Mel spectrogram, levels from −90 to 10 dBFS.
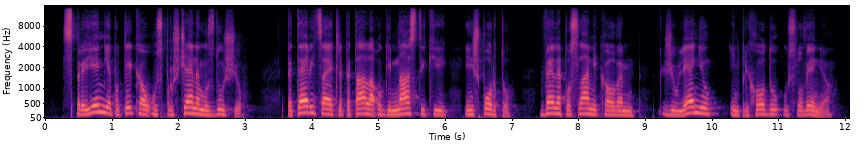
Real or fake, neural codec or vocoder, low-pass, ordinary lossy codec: fake; autoencoder, 48 kHz, 32 numbers a frame, DAC-VAE, trained on Japanese speech; 14.4 kHz; none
